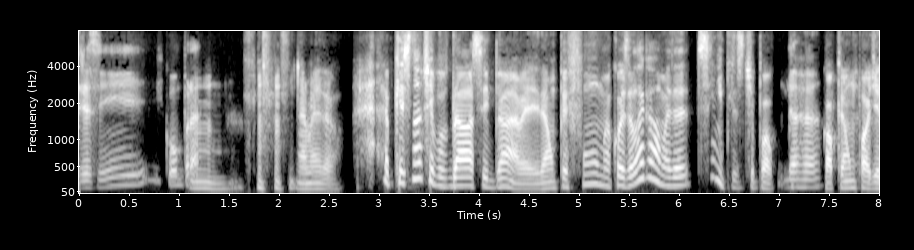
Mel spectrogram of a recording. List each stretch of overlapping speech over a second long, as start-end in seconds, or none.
none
